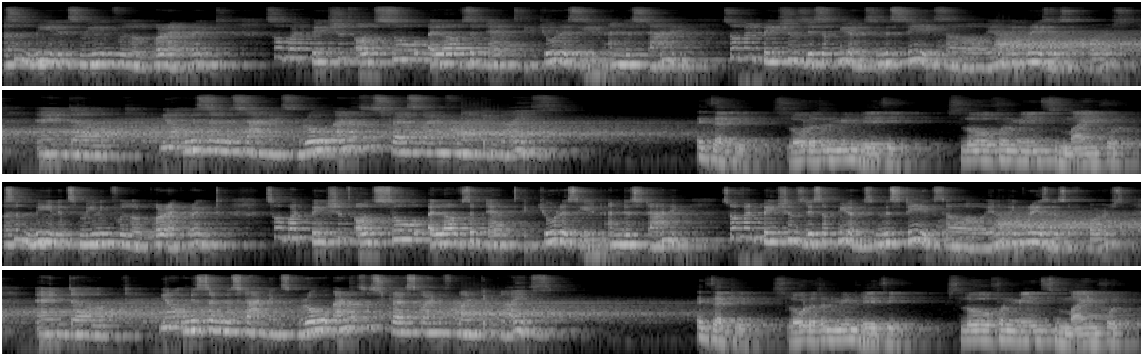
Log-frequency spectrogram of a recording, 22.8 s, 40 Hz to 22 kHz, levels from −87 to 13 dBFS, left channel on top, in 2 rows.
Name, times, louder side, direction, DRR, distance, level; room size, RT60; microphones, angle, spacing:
voice 1, 0.0-6.9 7.2-16.9, right 2 dB, 80° right, 3 dB, 1.2 m, -27 dB
sound 1, 9.9-18.6, equal, 5° left, 0.5 m, -34 dB
voice 2, 18.3-18.8 19.2-20.4 21.0-22.5, right 2 dB, 35° right, -3 dB, 0.8 m, -26 dB
10.0 x 6.3 x 5.1 m, 1.3 s
head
